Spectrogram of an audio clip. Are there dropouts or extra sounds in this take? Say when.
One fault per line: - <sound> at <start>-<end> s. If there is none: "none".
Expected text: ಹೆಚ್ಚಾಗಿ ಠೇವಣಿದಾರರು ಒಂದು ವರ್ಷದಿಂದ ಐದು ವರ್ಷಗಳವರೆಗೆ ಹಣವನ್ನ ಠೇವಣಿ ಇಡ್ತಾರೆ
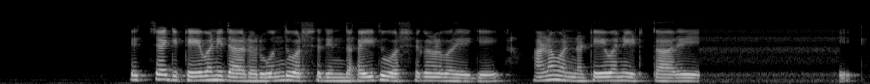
none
